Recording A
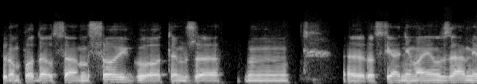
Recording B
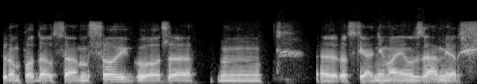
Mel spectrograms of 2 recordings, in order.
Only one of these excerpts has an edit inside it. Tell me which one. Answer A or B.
B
